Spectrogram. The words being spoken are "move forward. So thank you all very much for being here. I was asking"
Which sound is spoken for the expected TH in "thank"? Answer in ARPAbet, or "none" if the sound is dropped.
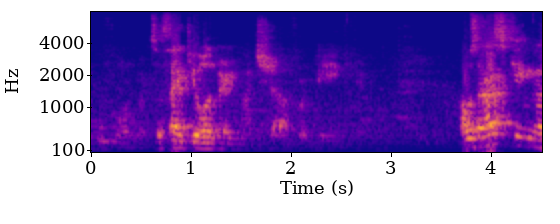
TH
